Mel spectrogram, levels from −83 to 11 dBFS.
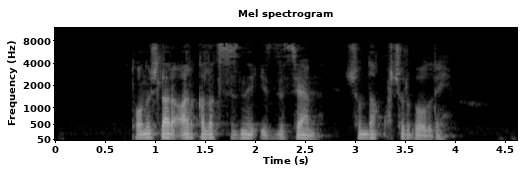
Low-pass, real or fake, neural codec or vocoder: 7.2 kHz; real; none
